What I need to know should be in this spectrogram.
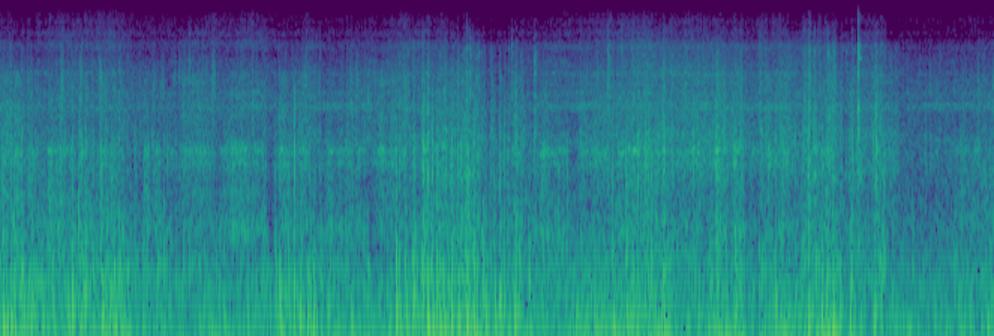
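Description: A bicycle's frame rattles and clicks over bumps.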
